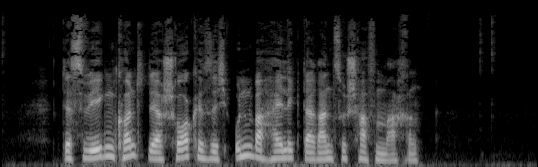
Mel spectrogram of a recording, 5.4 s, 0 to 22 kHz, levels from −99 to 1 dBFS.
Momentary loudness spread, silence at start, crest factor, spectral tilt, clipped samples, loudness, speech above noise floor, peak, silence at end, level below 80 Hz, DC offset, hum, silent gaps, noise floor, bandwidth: 9 LU; 0.65 s; 18 dB; -5.5 dB/octave; under 0.1%; -33 LUFS; 43 dB; -16 dBFS; 1.2 s; -66 dBFS; under 0.1%; none; none; -76 dBFS; 16 kHz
